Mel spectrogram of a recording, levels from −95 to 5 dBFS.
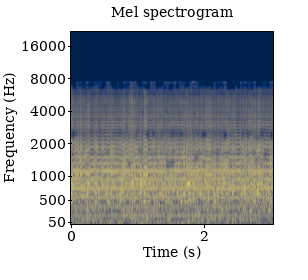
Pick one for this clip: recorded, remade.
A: remade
